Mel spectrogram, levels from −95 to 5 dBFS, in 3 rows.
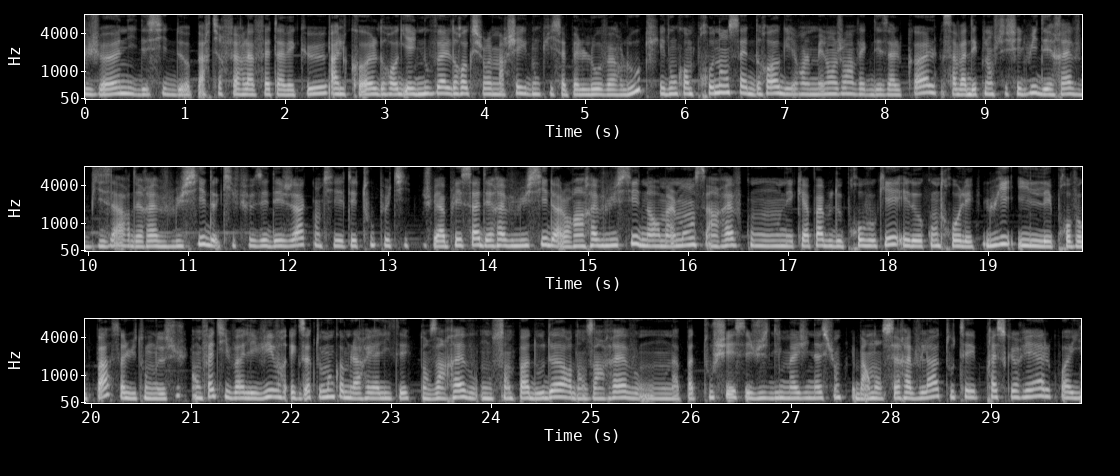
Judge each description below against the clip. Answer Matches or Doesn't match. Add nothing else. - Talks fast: Matches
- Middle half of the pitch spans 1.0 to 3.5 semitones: Matches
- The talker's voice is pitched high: Matches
